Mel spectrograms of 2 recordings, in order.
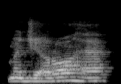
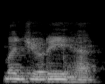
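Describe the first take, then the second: First: The vowel after r is a plain open a. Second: The vowel after r is tilted toward e. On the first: This is how the word is written. "secara khat itu tertulis" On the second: This is how the word is traditionally recited. "dibaca imalah"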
